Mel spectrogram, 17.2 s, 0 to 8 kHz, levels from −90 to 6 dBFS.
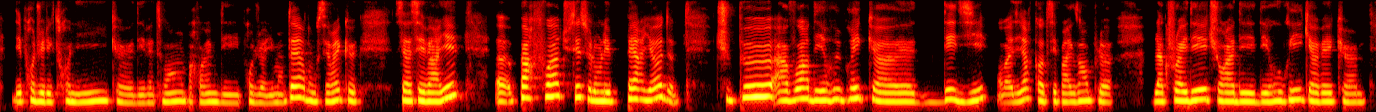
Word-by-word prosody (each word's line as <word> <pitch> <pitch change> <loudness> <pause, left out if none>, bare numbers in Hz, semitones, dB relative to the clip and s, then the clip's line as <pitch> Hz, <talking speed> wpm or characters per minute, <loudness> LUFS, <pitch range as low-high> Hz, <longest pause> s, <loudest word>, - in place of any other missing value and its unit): des 190 - -2
produits 195 0 0
électroniques, 190 +2 -1
heu, 175 -3 -5
des 165 0 -8
vêtements, 190 +4 -3
parfois 185 -1 -8
même 190 0 -1
des 170 -2 -7
produits 180 -2 -6
alimentaires. 180 +12 0
Donc 200 -3 0
c'est 195 0 -5
vrai 210 +4 0
que 205 -3 -2 0.5
c'est 220 - -2
assez 210 0 +4
varié, 245 - +3 0.4
heu, 195 -2 -1
parfois 275 +3 +3
tu 310 +1 -16
sais 285 -1 +1
selon 230 -7 +1
les 200 -1 +4
périodes, 230 0 0 0.5
tu 220 -4 -4
peux 290 +5 +7
avoir 235 +1 +1
des 220 0 +3
rubriques, 245 +4 -1
heu, 190 -2 +1
dédiées, 195 - -3
on - - -14
va 175 +1 -5
dire, 225 +7 -3
quand 205 -3 -1
c'est 200 +1 -4
par 185 -1 -5
exemple 200 0 -2 0.5
Black 195 -1 -1
Friday 215 +1 +3
tu 220 -1 -7
auras 195 -1 +2
des 190 0 +2
des 190 +1 -1
rubriques 220 +3 -1
avec, 195 0 -1
hem, 180 0 -6
200 Hz, 165 wpm, -21 LUFS, 190-230 Hz, 0.5 s, peux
